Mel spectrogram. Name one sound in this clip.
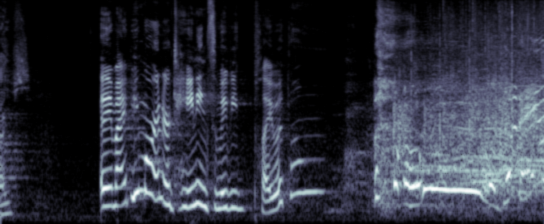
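A young woman laughs and talks.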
